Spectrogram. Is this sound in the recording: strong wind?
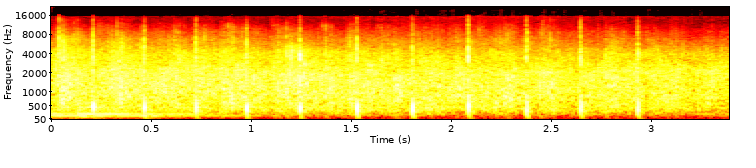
no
